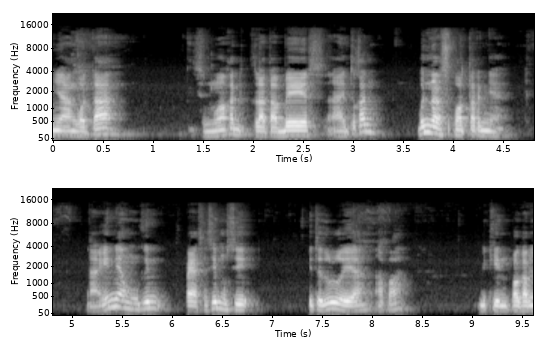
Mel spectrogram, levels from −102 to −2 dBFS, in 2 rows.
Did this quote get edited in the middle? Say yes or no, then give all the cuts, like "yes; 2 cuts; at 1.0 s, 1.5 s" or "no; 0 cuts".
no; 0 cuts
